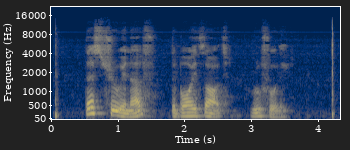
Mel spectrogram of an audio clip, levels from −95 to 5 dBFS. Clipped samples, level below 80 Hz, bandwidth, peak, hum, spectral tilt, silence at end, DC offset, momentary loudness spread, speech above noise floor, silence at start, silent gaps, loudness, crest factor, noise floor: under 0.1%; -64 dBFS; 14 kHz; -8 dBFS; none; -5.5 dB/octave; 0.1 s; under 0.1%; 17 LU; 42 dB; 0.05 s; none; -26 LUFS; 20 dB; -67 dBFS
